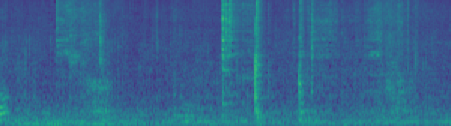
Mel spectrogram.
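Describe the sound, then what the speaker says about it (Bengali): Bottle gourd and prawn curry being turned over in a pan: a soft, steady bubbling simmer with a few sharp scrapes and clinks of a spoon against the pan, nearby and alone. "এখন আমরা আবার উল্টিয়ে নিব"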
